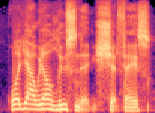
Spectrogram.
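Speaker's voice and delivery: normal talking voice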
